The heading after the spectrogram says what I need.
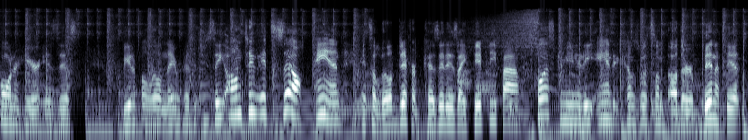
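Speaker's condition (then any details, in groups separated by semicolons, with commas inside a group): No condition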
